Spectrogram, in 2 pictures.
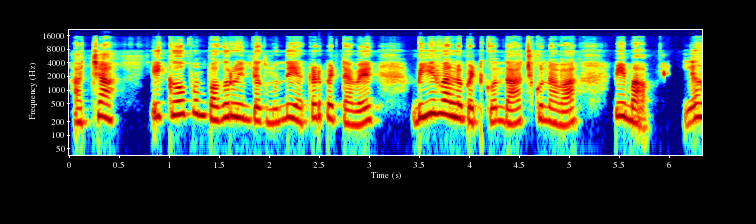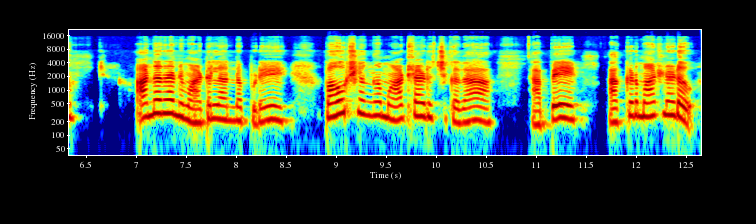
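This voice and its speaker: A bossy, teasing young man in a love story, read out by a woman storyteller. He scolds with fond, mock-threatening warmth. She keeps a slightly high voice close to her own, with little change for the man. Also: normal speed, pauses often, close to an everyday voice. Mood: teasing scolding.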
